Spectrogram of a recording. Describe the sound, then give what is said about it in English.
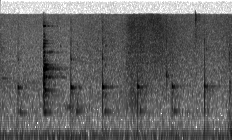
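Blanco tequila being poured into glasses: a quiet run of about seven light, bright glassy clinks at a steady, quick rhythm over a soft, low background hum, with no one talking. “All right, pour these.”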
